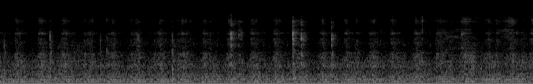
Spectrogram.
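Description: Eating at a table: metal spoon and fork clicking against plates a few times, faint and sharp, about two to three seconds in, over a steady low hum.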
